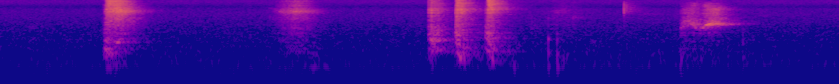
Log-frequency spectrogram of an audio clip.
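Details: Animal sneezing: several short, hissing bursts of air, some in quick runs, against a quiet background.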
